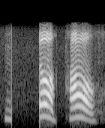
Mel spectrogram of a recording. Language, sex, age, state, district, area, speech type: Manipuri, female, 45-60, Manipur, Churachandpur, rural, conversation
